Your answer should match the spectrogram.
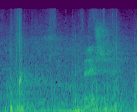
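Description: A dull thump a split second in as a gymnast's hands come down on a padded crash mat during a back walkover, with voices in the gym around it.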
